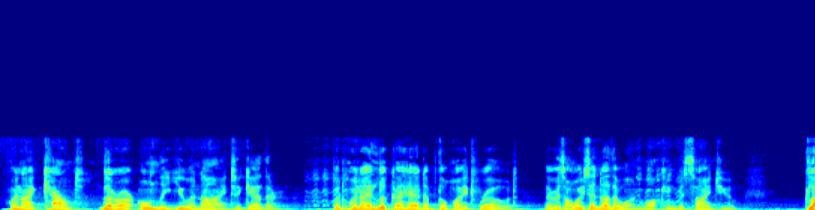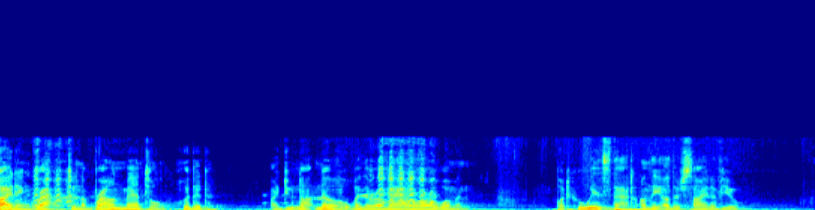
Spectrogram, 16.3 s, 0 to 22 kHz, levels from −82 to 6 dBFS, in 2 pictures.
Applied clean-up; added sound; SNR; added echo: none; Livestock, farm animals, working animals; 18 dB; reverberation time 2.8 s.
